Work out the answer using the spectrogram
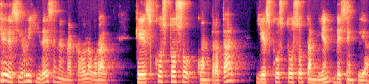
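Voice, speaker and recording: His tone dark and mellow, a man talks with lively intonation and big swings in loudness. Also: fairly slow pace. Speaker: economist and professor. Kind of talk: guest talk in a live audio chat room. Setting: online audio chat room.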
